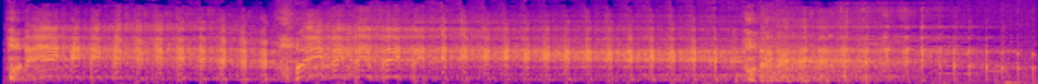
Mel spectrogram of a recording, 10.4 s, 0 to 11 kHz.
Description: Evil Laugh 3.mp3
